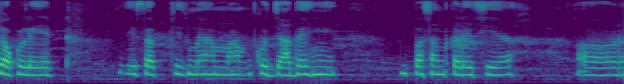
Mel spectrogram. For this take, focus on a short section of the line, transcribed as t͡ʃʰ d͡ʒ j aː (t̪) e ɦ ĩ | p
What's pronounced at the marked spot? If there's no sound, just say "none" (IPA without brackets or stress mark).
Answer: d̪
